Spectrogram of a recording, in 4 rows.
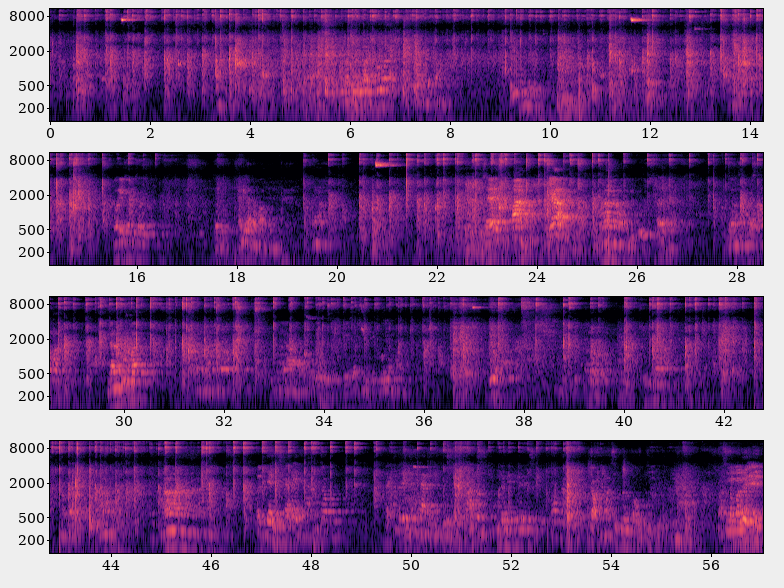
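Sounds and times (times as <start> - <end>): ping-pong ball hits: 0.0 - 16.5, 19.3 - 53.6.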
